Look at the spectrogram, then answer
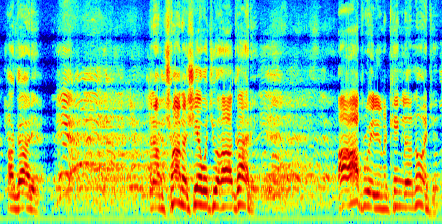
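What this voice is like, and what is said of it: Shouting preacher. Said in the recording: “You know the reason I'm shouting?”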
